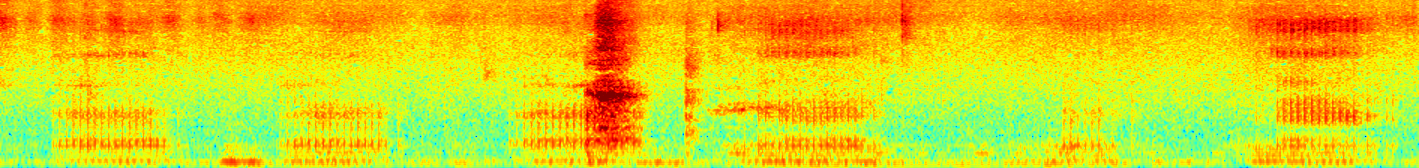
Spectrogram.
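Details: Male domestic cat purring softly while lying in a person's lap in the evening as his head, neck and body are stroked; low, rumbling purr swelling and fading with each breath, roughly every one and a half seconds, with faint rustles of petting.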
